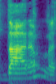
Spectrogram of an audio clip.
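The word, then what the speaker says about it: Durham: a primeira cidade de volta à inglaterra duram pronunciamos dar uma pessoa escrevemos duram e esta cidade é conhecida como a cidade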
